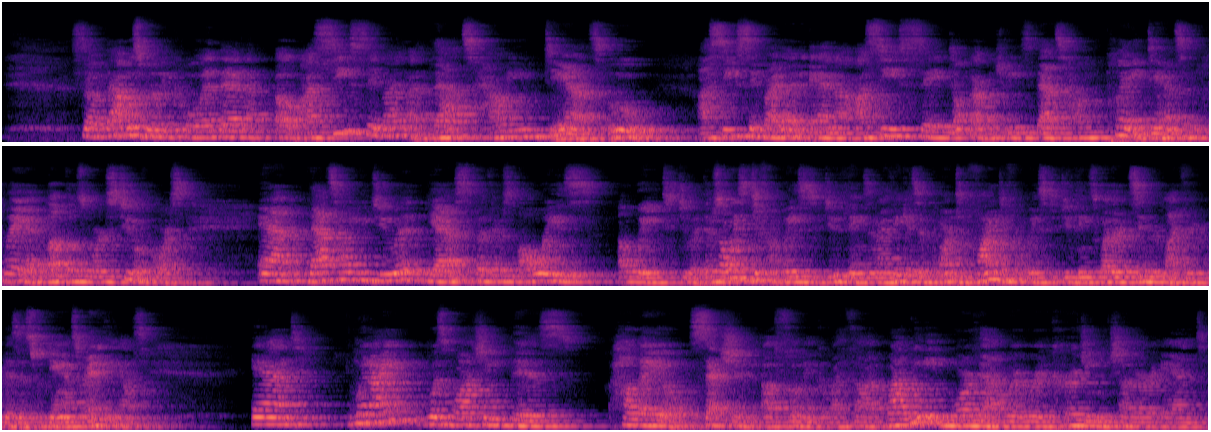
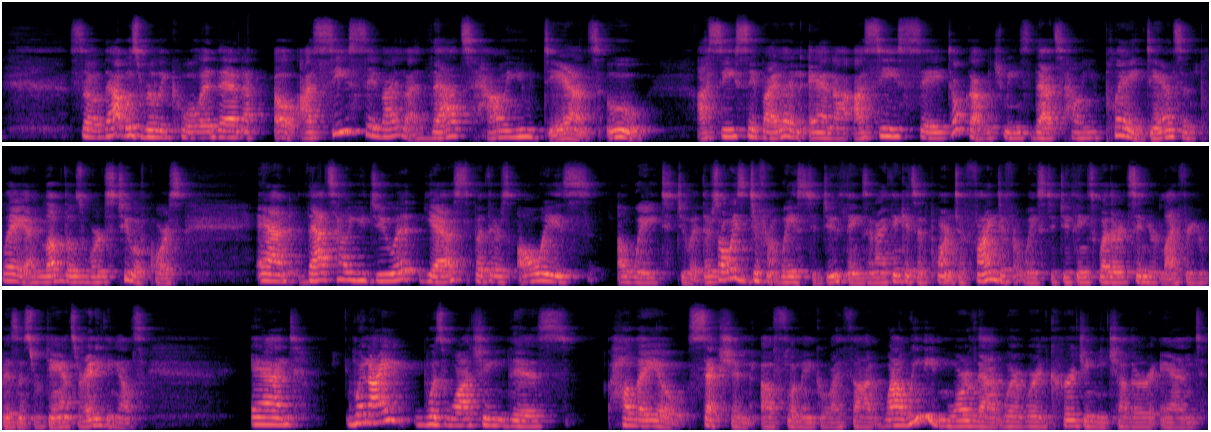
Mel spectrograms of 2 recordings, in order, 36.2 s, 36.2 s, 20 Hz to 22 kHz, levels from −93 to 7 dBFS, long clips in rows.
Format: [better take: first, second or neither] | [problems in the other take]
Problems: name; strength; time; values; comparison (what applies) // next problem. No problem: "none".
second | room echo; strong; dies away in 1.3 s; slight in the second // off-mic speech; far; far in the second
